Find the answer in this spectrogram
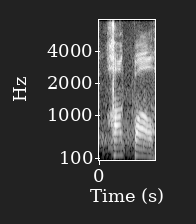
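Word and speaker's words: honkbal: with an incredible League the honk ball H to I believe is how you pronounce it uh the the Bundesliga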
